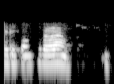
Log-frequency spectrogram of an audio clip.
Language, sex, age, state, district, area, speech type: Tamil, female, 30-45, Tamil Nadu, Pudukkottai, urban, conversation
